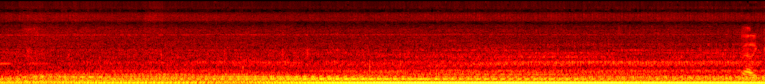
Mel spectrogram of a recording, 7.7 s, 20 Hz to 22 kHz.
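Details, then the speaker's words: Dodge V8, started again: starts far better, low even burble holding a good stable cold idle, no hunting or stumbling; shifting also dialed in. "good stable idle, cold. I dialed in the shifting yesterday."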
